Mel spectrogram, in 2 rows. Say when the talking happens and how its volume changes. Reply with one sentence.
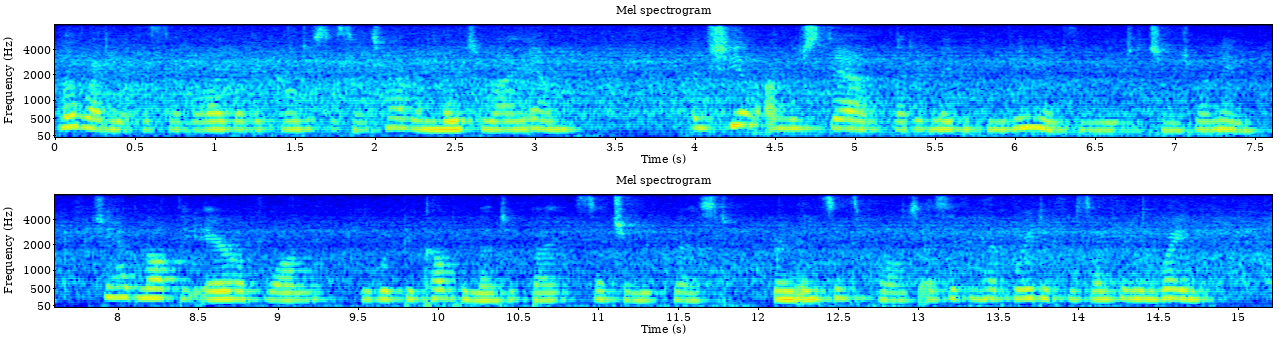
The talking can be heard from 0.0 to 14.8 s, at a steady volume.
